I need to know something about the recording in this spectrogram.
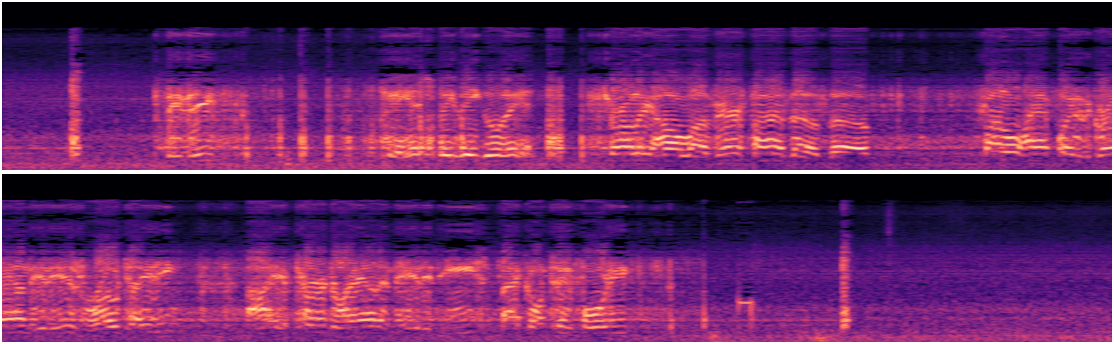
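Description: Speech coming through an amateur two-way radio's speaker: a narrow, tinny voice transmission that starts about a second in and stops shortly before the end, with a click just before it starts.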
